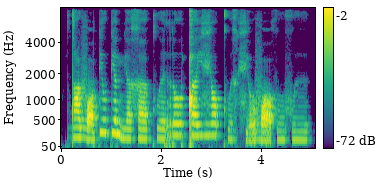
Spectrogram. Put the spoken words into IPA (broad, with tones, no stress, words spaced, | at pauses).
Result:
dˤu˩vɔ̰˩pʲu˥pʲɐ˥ mʲɐ˩ xɐ˩kʷʰɘ˩ ro˥ǃɐ˥jvʲɔ˥ kʷʰɘ˩xfʲo̰˩ vɔ̰˩xu˩xʷɨ˩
